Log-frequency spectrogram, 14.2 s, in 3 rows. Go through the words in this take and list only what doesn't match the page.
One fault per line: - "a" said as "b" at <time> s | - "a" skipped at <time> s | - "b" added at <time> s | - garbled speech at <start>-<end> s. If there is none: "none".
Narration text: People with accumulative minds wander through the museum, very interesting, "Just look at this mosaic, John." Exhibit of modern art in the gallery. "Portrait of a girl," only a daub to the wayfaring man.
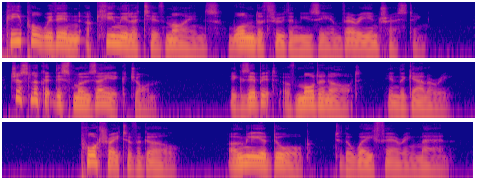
- "with" said as "within" at 0.4 s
